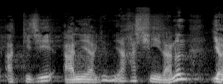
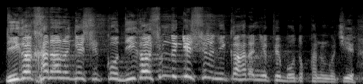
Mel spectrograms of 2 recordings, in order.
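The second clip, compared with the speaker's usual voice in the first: ordinary delivery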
